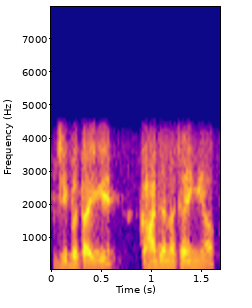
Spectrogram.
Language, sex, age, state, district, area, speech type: Urdu, male, 18-30, Delhi, East Delhi, rural, conversation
